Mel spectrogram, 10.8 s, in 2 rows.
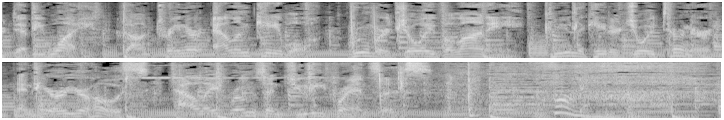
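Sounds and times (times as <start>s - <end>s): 
speech: 0.0s - 10.4s
drawn-out human yawn: 9.2s - 10.6s.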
